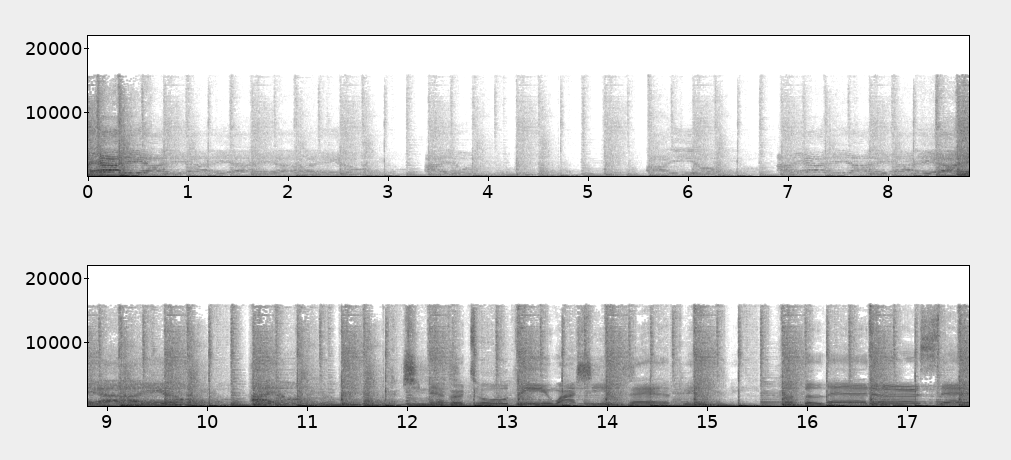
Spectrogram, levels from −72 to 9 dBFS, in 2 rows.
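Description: Nothing here trips the ear at all; the sound just carries on steadily with no technical faults to point out.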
